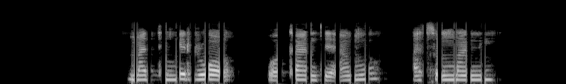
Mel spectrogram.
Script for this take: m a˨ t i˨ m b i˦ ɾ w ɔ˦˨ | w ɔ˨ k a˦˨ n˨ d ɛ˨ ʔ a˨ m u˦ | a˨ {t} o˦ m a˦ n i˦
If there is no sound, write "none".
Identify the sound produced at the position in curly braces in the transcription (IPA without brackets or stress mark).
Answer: s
